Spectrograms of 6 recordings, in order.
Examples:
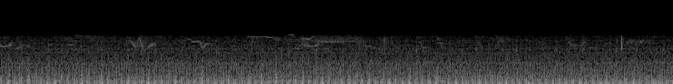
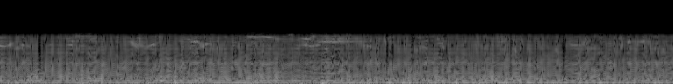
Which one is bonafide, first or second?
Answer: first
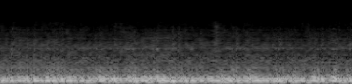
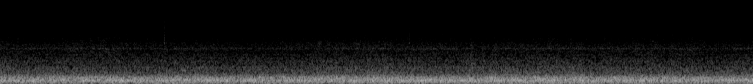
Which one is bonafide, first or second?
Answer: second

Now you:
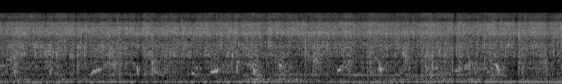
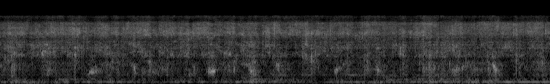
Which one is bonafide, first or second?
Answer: first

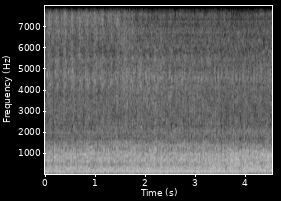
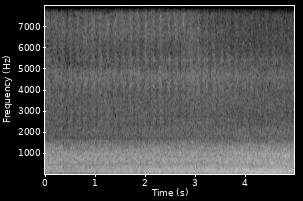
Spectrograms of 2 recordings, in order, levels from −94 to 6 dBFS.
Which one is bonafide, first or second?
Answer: second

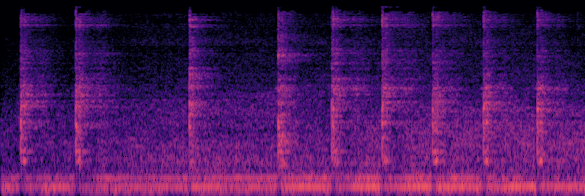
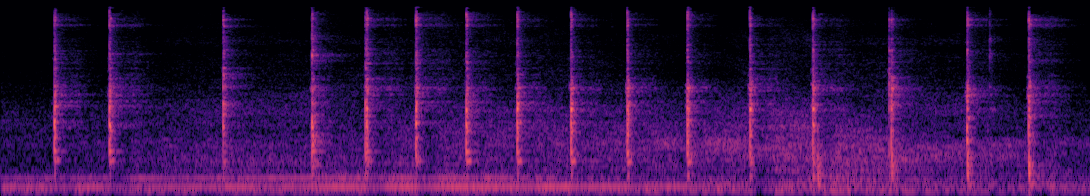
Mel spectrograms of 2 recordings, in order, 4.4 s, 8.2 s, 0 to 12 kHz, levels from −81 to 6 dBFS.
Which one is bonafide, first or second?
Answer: second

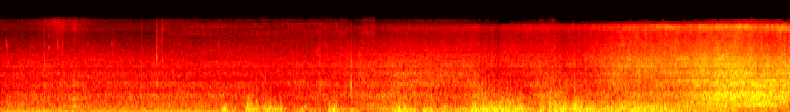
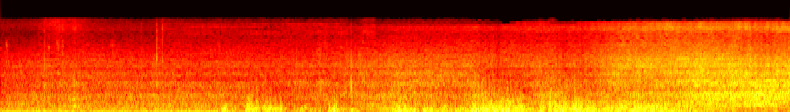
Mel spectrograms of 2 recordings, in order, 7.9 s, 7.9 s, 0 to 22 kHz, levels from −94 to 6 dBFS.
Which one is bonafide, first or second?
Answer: first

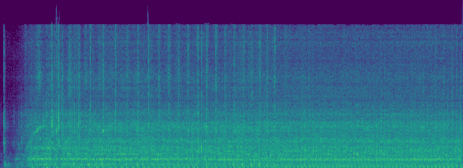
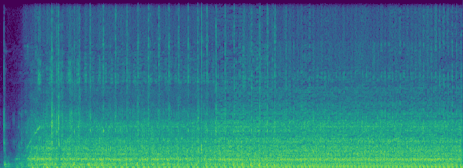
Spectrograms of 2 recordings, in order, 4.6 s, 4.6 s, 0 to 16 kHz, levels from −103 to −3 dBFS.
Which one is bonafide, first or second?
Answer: second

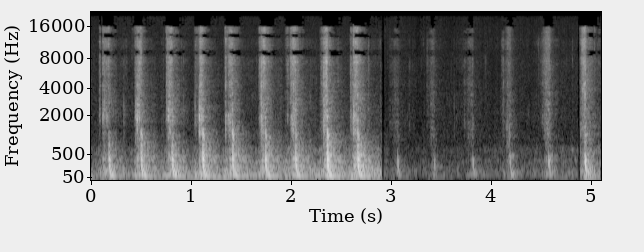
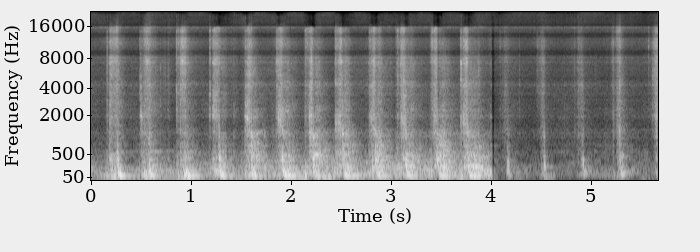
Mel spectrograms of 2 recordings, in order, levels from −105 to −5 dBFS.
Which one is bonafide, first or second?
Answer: first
